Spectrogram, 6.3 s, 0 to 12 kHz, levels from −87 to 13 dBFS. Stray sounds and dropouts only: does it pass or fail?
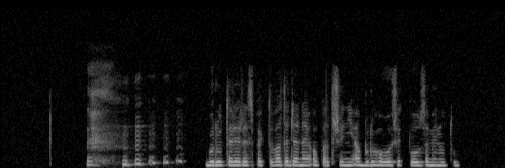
fail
